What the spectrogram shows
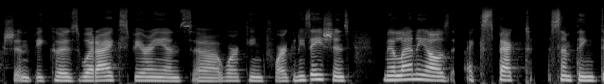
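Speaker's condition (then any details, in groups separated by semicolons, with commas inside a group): No condition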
